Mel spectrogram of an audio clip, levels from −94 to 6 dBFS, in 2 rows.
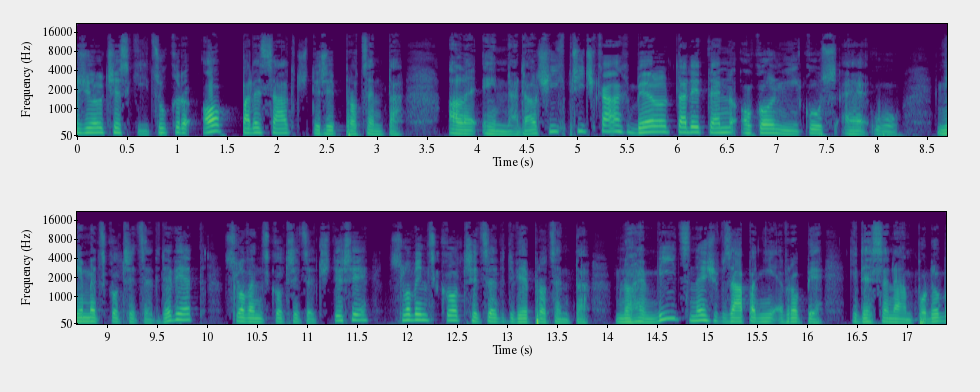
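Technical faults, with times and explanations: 6.06 to 14.06 s, adaptive stream at a lower bitrate: the connection slowed, so the player switched mid-stream to a lower-bitrate version of the speech and then switched back, with no gap at either point. For those eight seconds the quality drops suddenly. Nothing above 14.9 kHz remains, and codec artefacts rise. This points to a change from roughly 96 kbit/s AAC to a low-rate HE-AAC stream near 24 kbit/s.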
